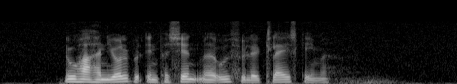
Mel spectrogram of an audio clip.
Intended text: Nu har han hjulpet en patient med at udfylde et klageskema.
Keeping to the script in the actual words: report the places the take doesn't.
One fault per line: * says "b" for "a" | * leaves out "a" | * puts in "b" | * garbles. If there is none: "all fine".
all fine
